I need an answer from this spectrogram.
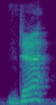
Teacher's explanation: uses a tongue in the front of the mouth but it doesn't involve any lip movement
